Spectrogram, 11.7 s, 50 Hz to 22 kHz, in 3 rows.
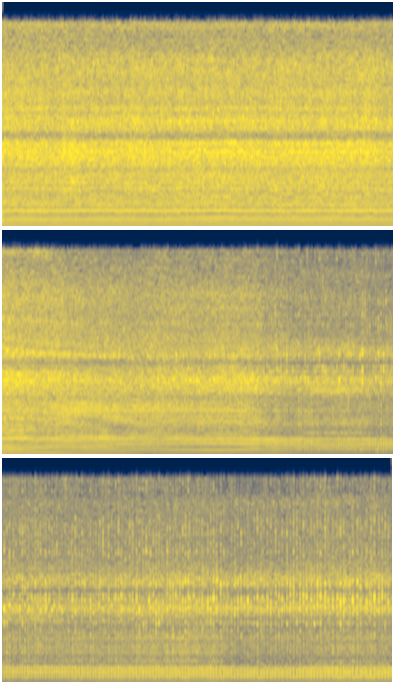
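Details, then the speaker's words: Sport 40 model airplane glow engine during break-in run: steady high-pitched scream, then sags and settles but stays around 4,000 rpm, won't idle lower though loosening up; owner suspects the air bleed screw is not set. "So about 4,000, and it says, no, I'm not idling any lower than that. It does feel like it's loosening up some."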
